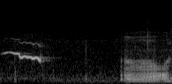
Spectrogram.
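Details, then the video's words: Bichon Frise and Yorkshire Terrier cross puppies, 19 days old, from a litter of four, eyes newly opened; a thin falling whine, then a short harmonic-rich whimpering cry after a pause, indoors. "Bishon Yorkie litter (Day 19, Sept 4th)"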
